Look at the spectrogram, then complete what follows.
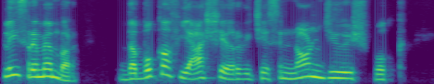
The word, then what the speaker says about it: Jashar: The correct pronunciation will be Yashir. King James Bible often uses the word J for year. The correct name of Joshua would be Joshua, and Jashir would be Yashir.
